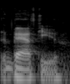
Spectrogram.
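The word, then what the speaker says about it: Mathieu: matthau we're not actually i guess it could be pronounced matthew yeah is matthew yeah but i always want to pronounce it matt that when i look at it uh honey badger yeah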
